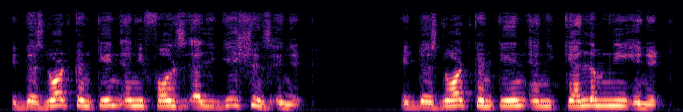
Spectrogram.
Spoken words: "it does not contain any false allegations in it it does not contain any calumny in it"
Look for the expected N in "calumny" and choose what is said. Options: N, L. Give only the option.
N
